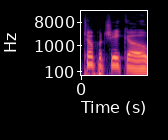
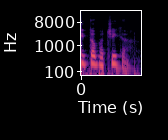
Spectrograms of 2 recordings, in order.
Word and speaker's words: Topo Chico: The trouble began just before midnight Wednesday at the Topo Chico prison when a struggle... – But, you pronounce that incorrectly. – No, it says Topo Chico. – Maybe Topo Chica. – No, it's Chico.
